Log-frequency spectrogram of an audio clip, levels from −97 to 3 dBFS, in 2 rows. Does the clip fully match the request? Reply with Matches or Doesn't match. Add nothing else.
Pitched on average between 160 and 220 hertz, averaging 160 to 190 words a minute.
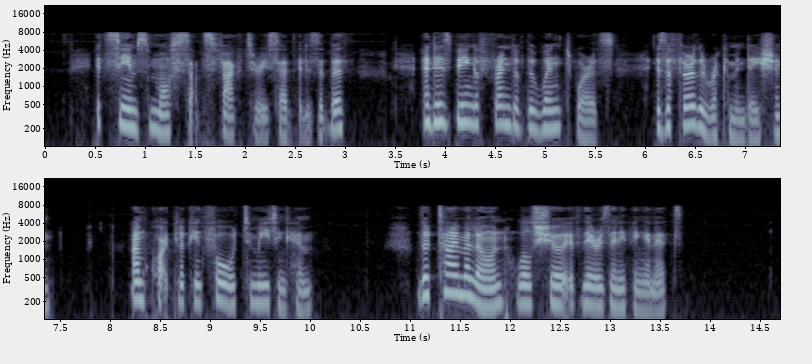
Doesn't match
